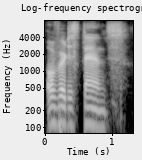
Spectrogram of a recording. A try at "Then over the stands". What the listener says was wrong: Okay, instead of over the. Give me a good th. Then over the stands.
